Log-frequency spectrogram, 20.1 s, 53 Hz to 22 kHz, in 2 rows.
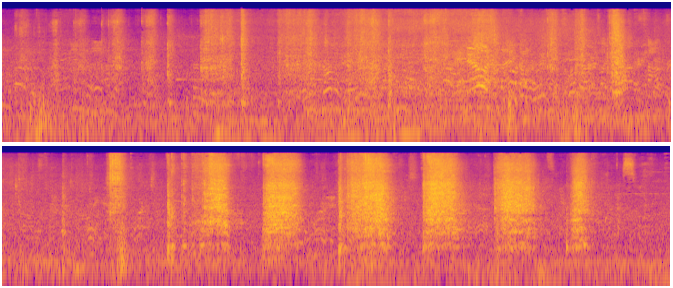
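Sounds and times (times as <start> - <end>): rhythmic rasping scraping strokes: 0.3 - 9.6, 12.8 - 19.0.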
